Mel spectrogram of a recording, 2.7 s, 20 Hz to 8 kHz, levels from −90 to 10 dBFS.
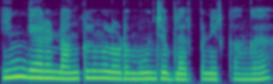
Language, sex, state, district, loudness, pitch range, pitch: Tamil, female, Tamil Nadu, Nilgiris, -13 LUFS, 205-240 Hz, 215 Hz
